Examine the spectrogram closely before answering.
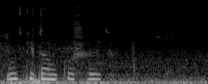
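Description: Waterbirds call.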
